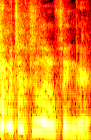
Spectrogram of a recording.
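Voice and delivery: mock pushy, angry, aggressive insistence, high-pitched. Retelling a game character's demand, imitating an aggressive woman. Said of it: "She's all aggressive and everything".

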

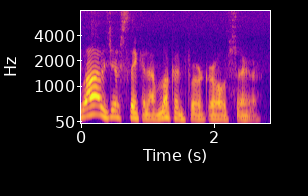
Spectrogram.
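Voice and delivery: ordinary delivery

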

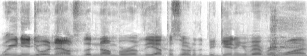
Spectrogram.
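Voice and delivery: put-on loud, high, self-important, puffed-up boasting. Teasing a co-host about last week's claim, mocking a puffed-up boast. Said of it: "all puffing your chest out saying".

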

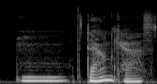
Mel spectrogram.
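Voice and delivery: sexy, seductive, sultry voice. Asked by a co-host to say the sponsor's name in a sexy voice. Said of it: "could you say downcast in a sexy voice?".

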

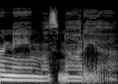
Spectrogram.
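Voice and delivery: soft, quiet murmur. Natasha answers Molly's remark, murmured. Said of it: "Natasha had murmured".

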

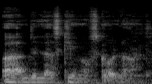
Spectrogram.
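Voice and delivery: put-on voice, low and deep, barely above a hush. Filming a ten-second video bit, doing a Forrest Whitaker impression. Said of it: "my impression of Forrest Whitaker".

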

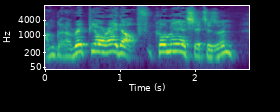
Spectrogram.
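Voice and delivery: high Northern English accent, bad-guy voice. Describing the bad guys in it, the speaker imitates them in a northern english accent. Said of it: "all the bad guys in it are from the north of England. They're all talk like that".

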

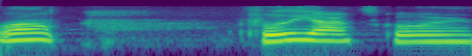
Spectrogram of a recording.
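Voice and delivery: sad, sorrowful voice. In a casual conversation, before the other speaker remarks on it, in a sad voice. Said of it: "You sounded so sad".

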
